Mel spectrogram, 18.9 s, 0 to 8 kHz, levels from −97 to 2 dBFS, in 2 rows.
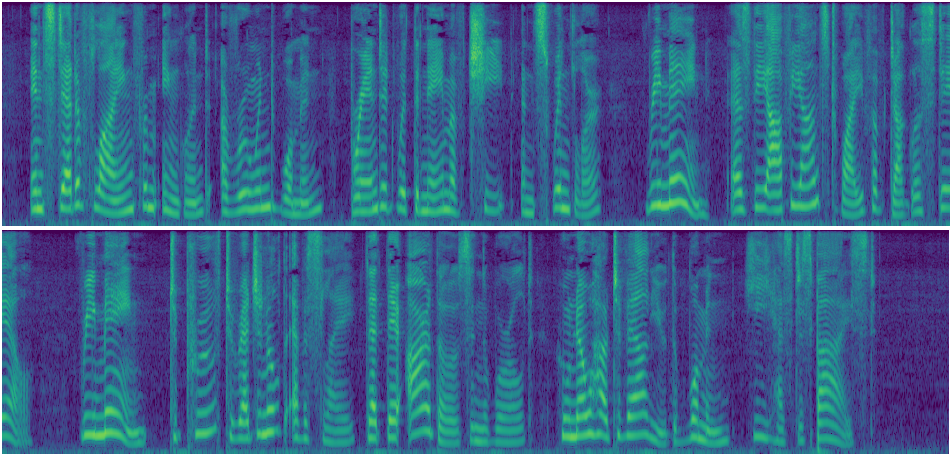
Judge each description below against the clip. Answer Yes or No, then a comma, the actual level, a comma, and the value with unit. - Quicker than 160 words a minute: No, average, 150 wpm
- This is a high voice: Yes, high, 220 Hz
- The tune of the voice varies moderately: No, wide, 5.9 semitones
